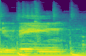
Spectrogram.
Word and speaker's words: Nuveen: let's see for example Naveen Nuveen that's how you pronounce it you can see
